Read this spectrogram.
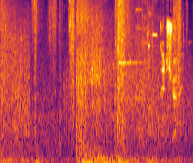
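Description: An explosion booms with a deep roar nearby.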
